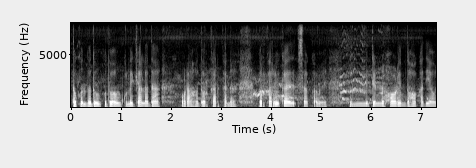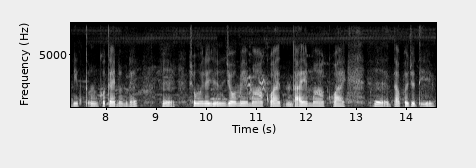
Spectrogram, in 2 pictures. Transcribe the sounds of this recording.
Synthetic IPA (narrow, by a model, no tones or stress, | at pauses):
t̪ɔkʰɔnd̪ad̪ɔunkɔd̪ɔa̰unkɔlʔeɡa̰lad̪a | ɔ̰ɽa̰ʔɦɔ̃d̪ɔɾkaɾkanad̪̥ɔɾkaɾɦṵkasaka̰ɛ̰ | miʈɛnhɔɽɛmd̪ɔɦɔkad̪ijauninkɔt̪ajnɔmɾɛ | sɔmɔjɾɛd͡ʒɔmɛmakɔa̰jd̪a̰ʔemakɔaj | t̪a̰pɔ̰d͡ʒɔd̪ḭ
